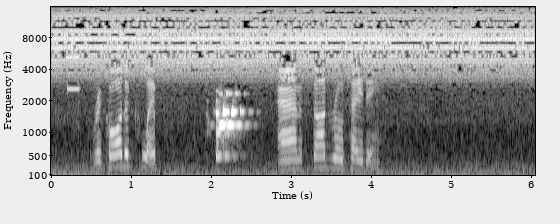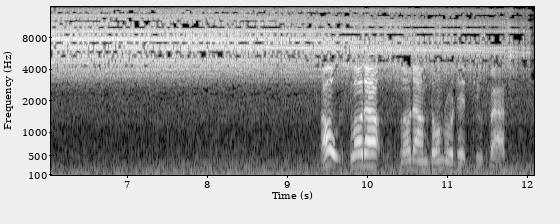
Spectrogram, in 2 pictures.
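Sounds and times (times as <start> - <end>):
high-pitched insect chorus: 3.5 - 12.0.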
